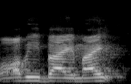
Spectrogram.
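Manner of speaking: put-on Australian accent. Saying goodbye to Mike, trying your best Australian accent. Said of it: "That's my best Australian accent".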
